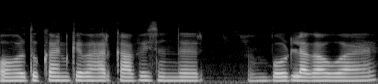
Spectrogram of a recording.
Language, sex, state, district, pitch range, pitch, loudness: Hindi, female, Haryana, Rohtak, 175-185 Hz, 175 Hz, -17 LUFS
